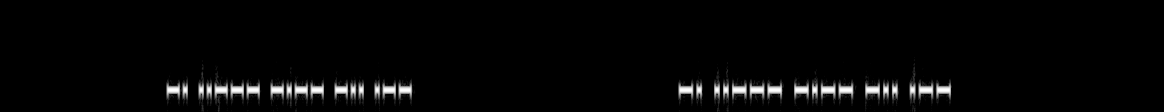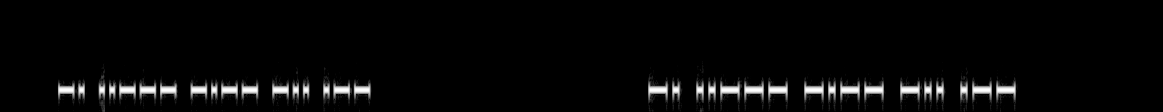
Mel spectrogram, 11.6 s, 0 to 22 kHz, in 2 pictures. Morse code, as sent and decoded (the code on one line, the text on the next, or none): -. ..--- -.-- -.. .-- / -. ..--- -.-- -.. .-- / -. ..--- -.-- -.. .-- / -. ..--- -.-- -.. .--
N2YDW N2YDW N2YDW N2YDW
